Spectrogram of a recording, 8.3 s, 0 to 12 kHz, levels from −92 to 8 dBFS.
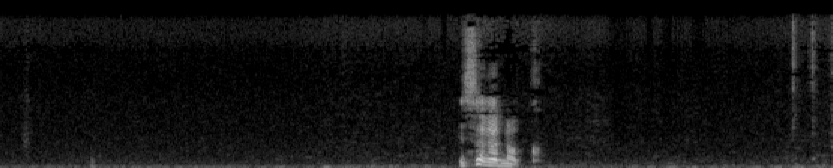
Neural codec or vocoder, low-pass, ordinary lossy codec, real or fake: none; 10.8 kHz; AAC, 48 kbps; real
